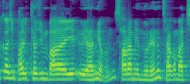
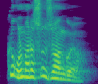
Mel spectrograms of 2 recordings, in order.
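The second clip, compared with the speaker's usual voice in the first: ordinary talk, nothing marked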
